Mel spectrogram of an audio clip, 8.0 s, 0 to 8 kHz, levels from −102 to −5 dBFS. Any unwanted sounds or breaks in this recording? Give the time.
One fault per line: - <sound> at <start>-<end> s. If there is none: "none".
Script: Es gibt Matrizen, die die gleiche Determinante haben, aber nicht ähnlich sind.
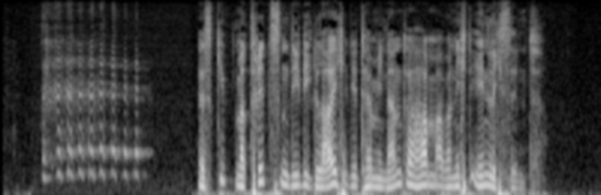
- laugh at 0.5-2.1 s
